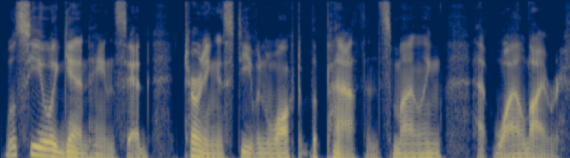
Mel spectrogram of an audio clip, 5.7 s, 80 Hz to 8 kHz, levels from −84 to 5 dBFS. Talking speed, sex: 190 wpm, male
